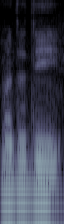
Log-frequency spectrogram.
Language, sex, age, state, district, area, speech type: Manipuri, male, 18-30, Manipur, Tengnoupal, rural, spontaneous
